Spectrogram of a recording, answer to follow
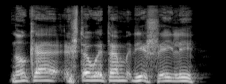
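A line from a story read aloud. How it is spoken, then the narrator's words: Booming from behind a bush. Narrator (Russian): прогудела из-за куста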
